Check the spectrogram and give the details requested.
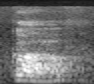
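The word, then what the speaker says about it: calf: ठीक एफ से पहले अगर एल आ जाता है तो एल साइलेंट रहेगा। नीचे 3 वर्ड जो आपको दिखाई दे रहे हैं, वॉक, टॉक, स्टॉप, इनमें एल लिखा हुआ है लेकिन इनकी साउंड नहीं है। ठीक बात क्या है कि एफ और के से पहले अगर एल आ जाए तो वो साइलेंट रहेगा, बोला नहीं जाएगा।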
